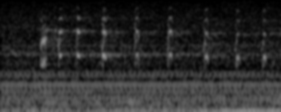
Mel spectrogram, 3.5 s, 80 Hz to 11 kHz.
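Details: Blacksmith lapwings mobbing an African harrier hawk at Gowrie dam waterhole, Djuma Game Reserve, Sabi Sand Wildtuin, South Africa, 07:33 on 07/18/19: sharp metallic clinking notes, about eight in quick irregular succession, over low steady background hum.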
